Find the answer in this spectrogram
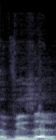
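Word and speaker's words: whistle: उसने क्या बजाया, द विजल, इसे विजल पढ़ेंगे, टी साइलेंट होता है, विस्टल नहीं पढ़ेंगे, विजल, विजल यानी सीटी,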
